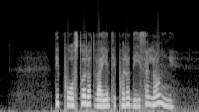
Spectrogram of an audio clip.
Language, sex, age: Norwegian, female, 39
